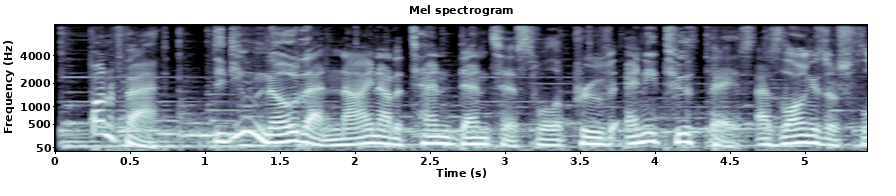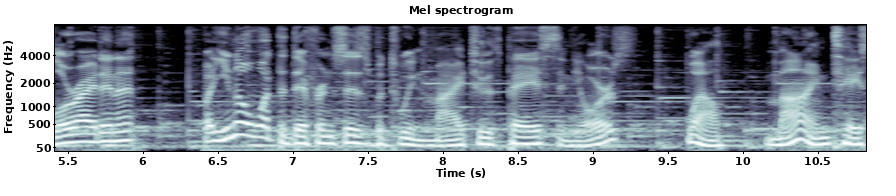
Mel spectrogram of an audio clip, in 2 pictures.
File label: Commercial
